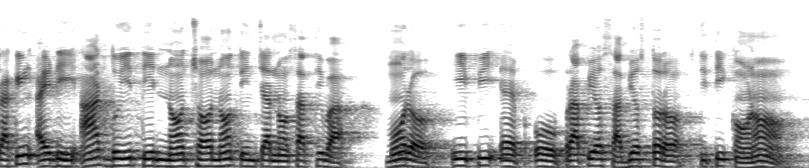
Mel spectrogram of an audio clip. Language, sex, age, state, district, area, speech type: Odia, male, 30-45, Odisha, Kalahandi, rural, read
